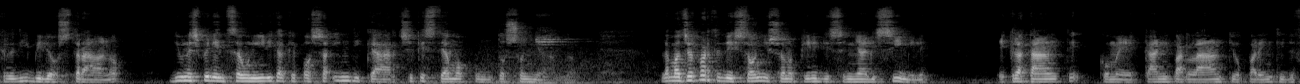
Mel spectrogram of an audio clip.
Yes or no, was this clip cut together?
no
